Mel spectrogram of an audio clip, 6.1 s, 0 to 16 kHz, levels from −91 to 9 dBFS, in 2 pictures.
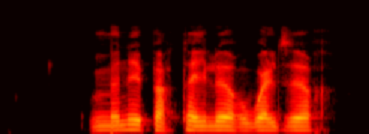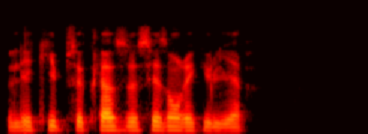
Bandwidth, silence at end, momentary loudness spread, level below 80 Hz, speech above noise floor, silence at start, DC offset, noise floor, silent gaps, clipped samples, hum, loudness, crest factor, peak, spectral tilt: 7.8 kHz; 1.05 s; 11 LU; -70 dBFS; over 55 dB; 0.75 s; under 0.1%; under -90 dBFS; none; under 0.1%; none; -36 LUFS; 20 dB; -16 dBFS; -5 dB/octave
